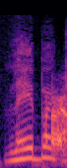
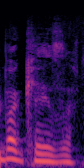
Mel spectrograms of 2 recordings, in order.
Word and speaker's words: Leberkäse: Leberkäse. – Leberkäse. – I hope I got it right. – Leberkäse.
